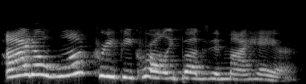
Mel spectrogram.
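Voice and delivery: put-on high, loud kid yell. A narrator's reading. Little boy yelling at his brother in a restaurant, loud high yell. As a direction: shriek it in disgust. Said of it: "Fudge yelled".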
